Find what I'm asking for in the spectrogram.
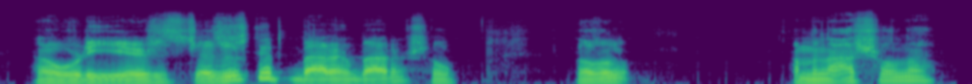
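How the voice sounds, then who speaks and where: With a Belfast accent, a man speaks at a very fast pace with a fairly low pitch and ordinary pitch variation, the sound dry and close with no echo. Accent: Belfast, Northern Irish. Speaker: podcast host and boxer. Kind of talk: casual podcast talk.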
